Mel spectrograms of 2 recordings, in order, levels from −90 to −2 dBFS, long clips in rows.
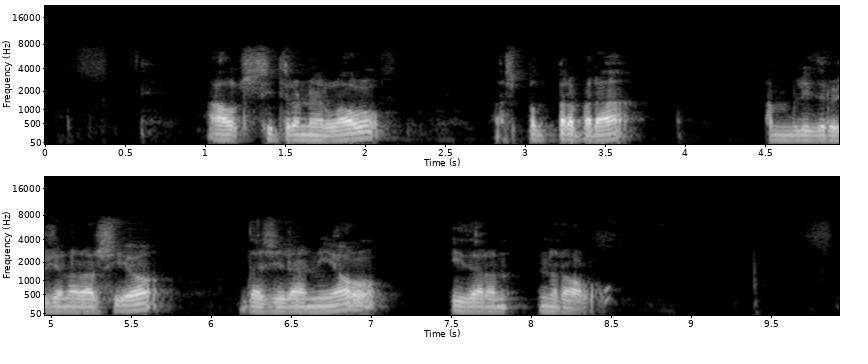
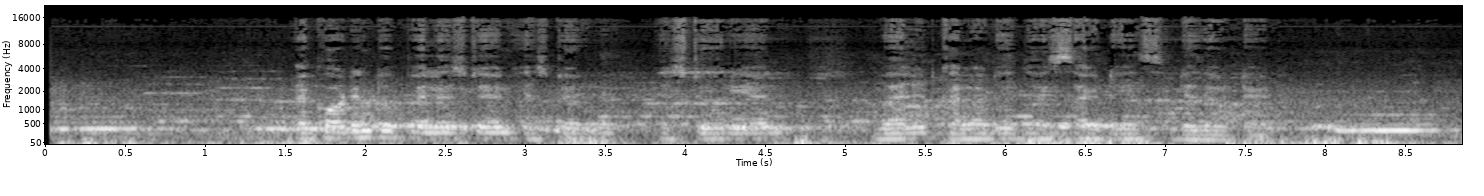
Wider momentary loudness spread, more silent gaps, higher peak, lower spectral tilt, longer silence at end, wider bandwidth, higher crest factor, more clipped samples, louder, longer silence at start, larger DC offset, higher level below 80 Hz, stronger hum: about the same, 13 LU vs 13 LU; neither; second, -6 dBFS vs -2 dBFS; first, -8.5 dB/octave vs -7 dB/octave; first, 1.45 s vs 0 s; second, 7.2 kHz vs 16.5 kHz; first, 20 dB vs 14 dB; neither; second, -24 LUFS vs -17 LUFS; first, 1 s vs 0.05 s; neither; second, -60 dBFS vs -26 dBFS; neither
